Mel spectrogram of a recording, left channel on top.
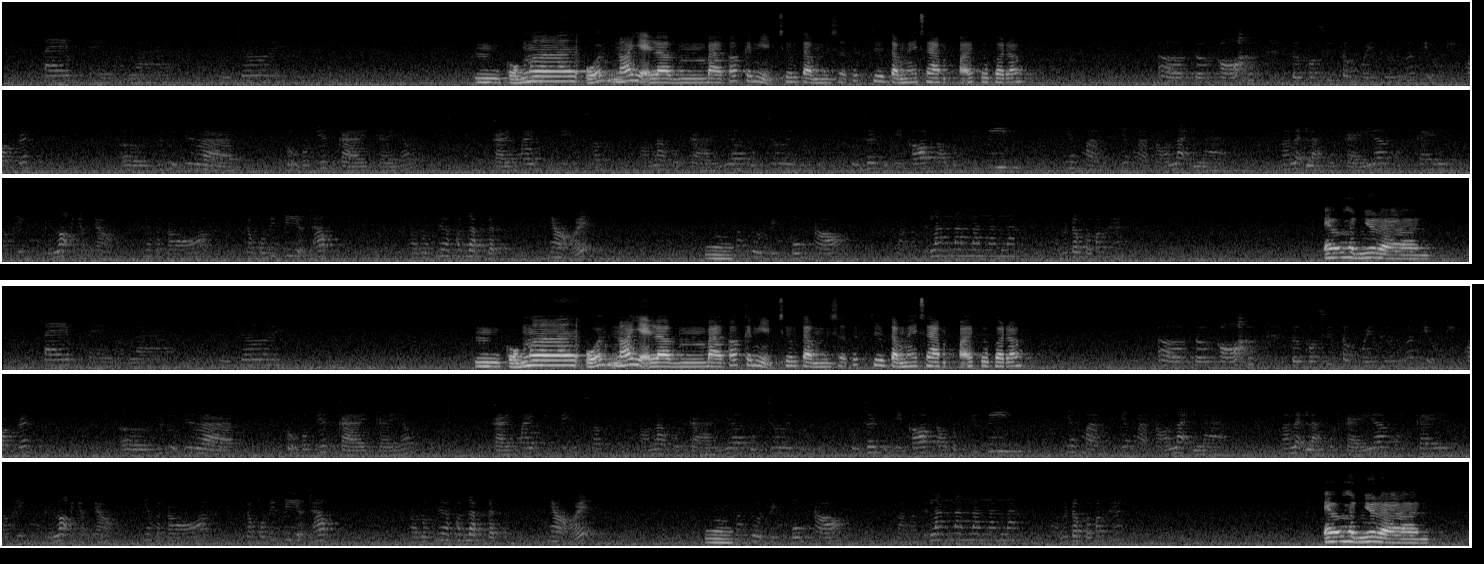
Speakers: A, on the right (about 20°); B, on the right (about 35°).
A: Tem này hoặc là đồ chơi?
B: ừm, cũng à, ủa nói vậy là bà có kinh nghiệm sưu tầm sở thích sưu tầm hay sao? Hỏi tôi coi đó.
A: Ờ, tớ có <laughs> tớ có sưu tầm mấy thứ, ờ, kiểu, kỳ quặc ấy. Ờ, ví dụ như là cậu có biết cái cái, ưm, cái Mighty Beanz không? Nó là một cái, a, đồ chơi giống đồ chơi của trẻ con, nó giống viên bi, nhưng mà nhưng mà nó lại là nó lại là một cái, a, một cái nó hình một cái lọ nhỏ nhỏ, nhưng mà nó nó có viên bi ở trong. Nó giống như là con lật đật nhỏ ấy,
B: Ừ.
A: xong rồi mình búng nó và nó sẽ lăn lăn lăn lăn lăn, xong rồi nó đập vào con khác.
B: Em
A: Tớ
B: ơi,
A: sưu
B: hình
A: tầm
B: như là
A: cái đấy.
